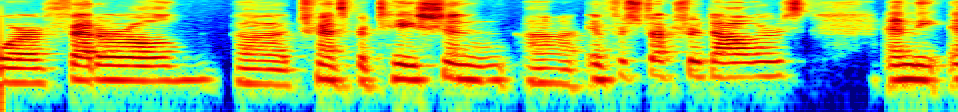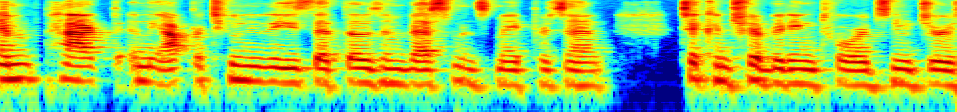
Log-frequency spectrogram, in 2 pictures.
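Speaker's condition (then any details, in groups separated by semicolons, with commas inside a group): No condition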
